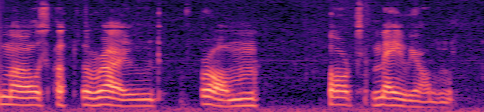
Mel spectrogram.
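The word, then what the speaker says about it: Portmeirion: I have, and I actually grew up in a village literally about 2 miles up the road from Port Merion. Port Merion.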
